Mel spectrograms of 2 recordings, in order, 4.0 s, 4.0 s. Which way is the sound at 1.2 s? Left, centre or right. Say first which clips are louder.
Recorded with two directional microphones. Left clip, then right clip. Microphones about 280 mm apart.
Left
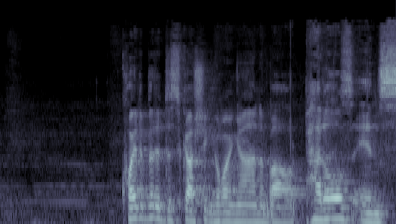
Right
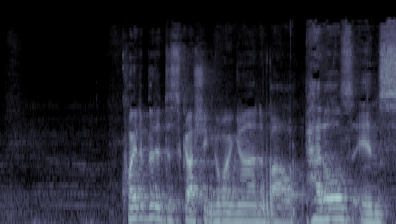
Left 2 dB; centre.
